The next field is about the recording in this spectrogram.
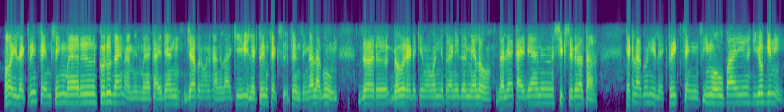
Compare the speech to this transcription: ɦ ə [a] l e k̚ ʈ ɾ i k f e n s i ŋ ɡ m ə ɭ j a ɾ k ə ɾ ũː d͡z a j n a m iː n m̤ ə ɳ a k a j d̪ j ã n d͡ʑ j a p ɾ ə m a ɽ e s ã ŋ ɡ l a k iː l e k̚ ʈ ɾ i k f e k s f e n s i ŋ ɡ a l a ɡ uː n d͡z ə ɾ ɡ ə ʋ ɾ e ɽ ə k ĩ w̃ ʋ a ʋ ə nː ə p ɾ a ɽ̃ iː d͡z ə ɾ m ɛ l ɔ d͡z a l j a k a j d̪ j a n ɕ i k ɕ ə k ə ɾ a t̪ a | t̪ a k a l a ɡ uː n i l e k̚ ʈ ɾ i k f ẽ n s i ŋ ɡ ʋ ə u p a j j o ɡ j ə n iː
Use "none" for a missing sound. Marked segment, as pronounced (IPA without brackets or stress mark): i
